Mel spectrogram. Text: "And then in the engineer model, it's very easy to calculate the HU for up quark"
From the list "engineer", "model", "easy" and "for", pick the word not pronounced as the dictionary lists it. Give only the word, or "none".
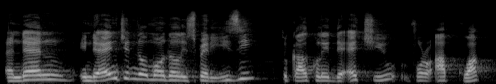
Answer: engineer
